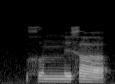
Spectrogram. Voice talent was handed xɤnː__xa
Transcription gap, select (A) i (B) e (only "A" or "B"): B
